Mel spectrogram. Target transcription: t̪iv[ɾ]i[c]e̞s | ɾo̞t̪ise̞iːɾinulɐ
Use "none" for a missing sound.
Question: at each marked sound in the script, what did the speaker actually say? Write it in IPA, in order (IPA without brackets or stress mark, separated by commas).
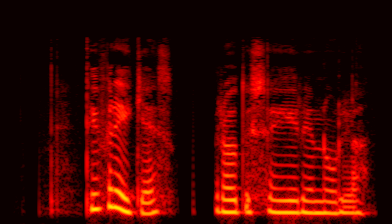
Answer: ɾ, c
